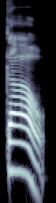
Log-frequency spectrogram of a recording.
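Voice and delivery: "Kao" starting high, then falling low. Shown as a demonstration. Teacher modelling Thai nine, falling "Kao". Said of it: "démarre dans les aigus pour descendre vers les graves".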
